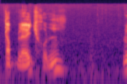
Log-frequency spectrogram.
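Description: A man speaks calmly and low.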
